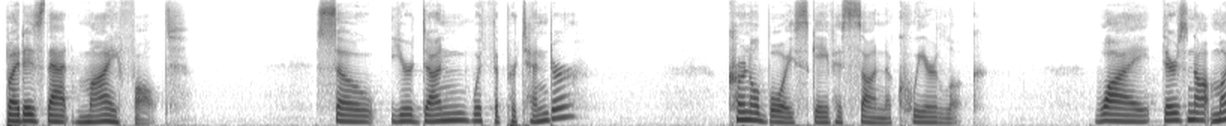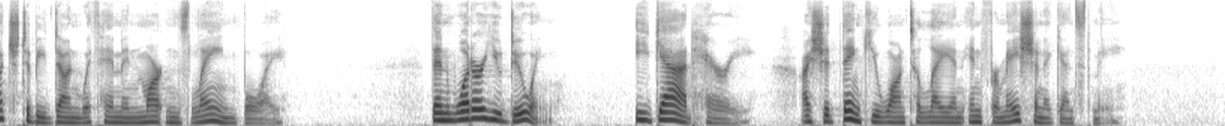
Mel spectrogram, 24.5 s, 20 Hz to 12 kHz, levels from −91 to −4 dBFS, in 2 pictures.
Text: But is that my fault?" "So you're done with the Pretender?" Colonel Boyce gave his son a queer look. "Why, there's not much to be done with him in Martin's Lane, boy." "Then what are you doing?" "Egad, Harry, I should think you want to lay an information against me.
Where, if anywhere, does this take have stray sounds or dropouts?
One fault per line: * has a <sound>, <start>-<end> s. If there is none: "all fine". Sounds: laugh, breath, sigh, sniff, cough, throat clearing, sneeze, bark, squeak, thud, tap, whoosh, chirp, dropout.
all fine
